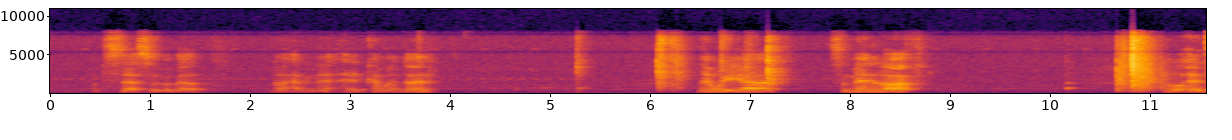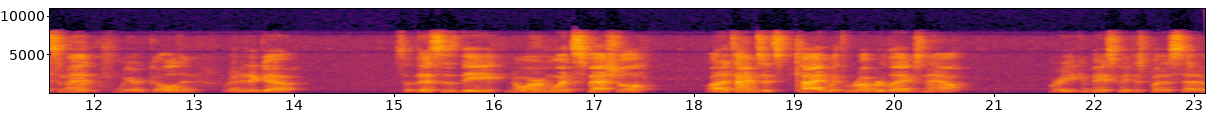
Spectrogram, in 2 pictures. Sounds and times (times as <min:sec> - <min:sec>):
Inside, small room: 0:00.0 - 0:23.1
Speech: 0:00.4 - 0:01.6, 0:02.2 - 0:03.9, 0:06.5 - 0:08.8, 0:11.1 - 0:14.1, 0:15.0 - 0:17.6, 0:18.2 - 0:20.8, 0:21.6 - 0:23.1.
